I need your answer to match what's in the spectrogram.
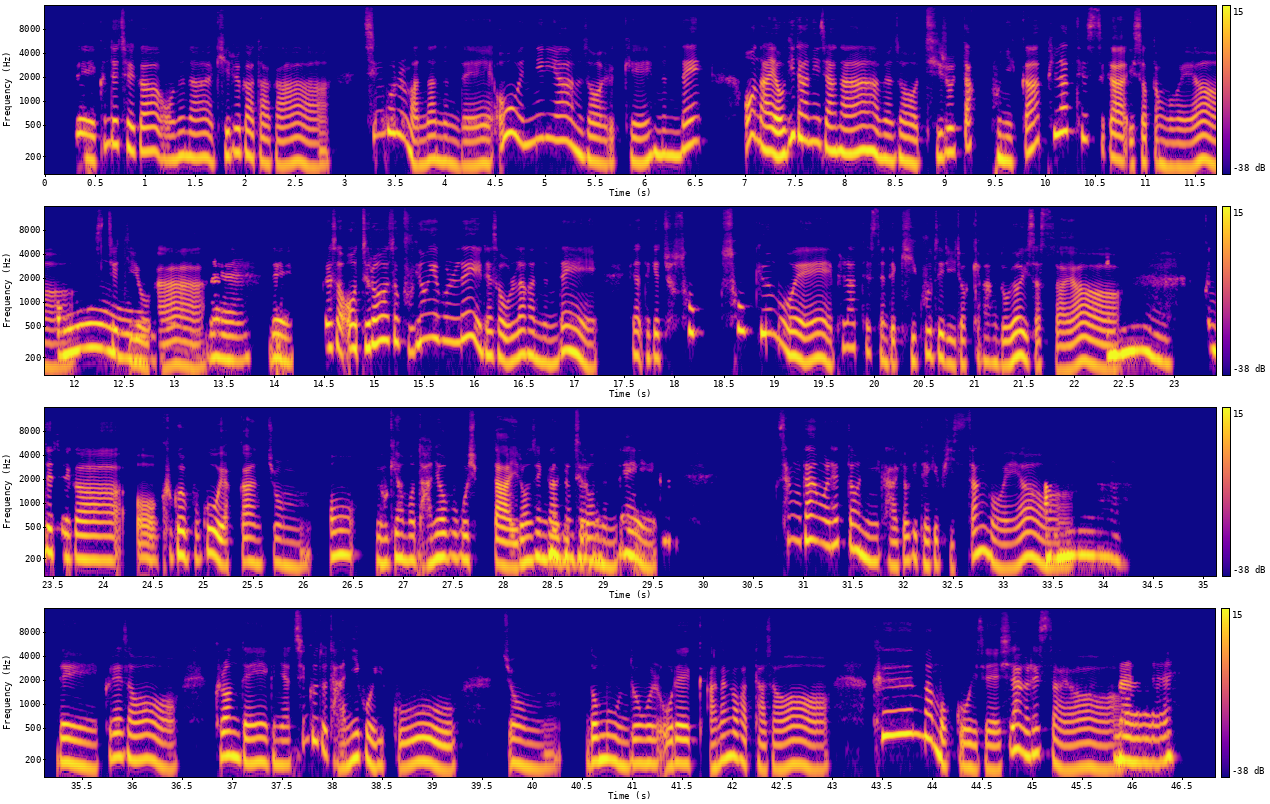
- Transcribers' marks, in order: laugh
- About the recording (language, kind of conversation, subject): Korean, podcast, 꾸준함을 유지하는 비결이 있나요?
